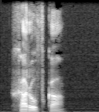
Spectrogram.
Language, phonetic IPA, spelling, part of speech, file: Polish, [xaˈrufka], harówka, noun, Pl-harówka.ogg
